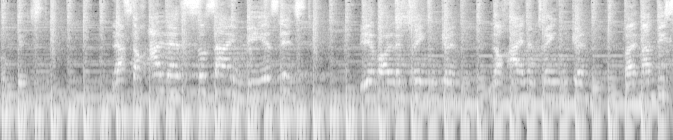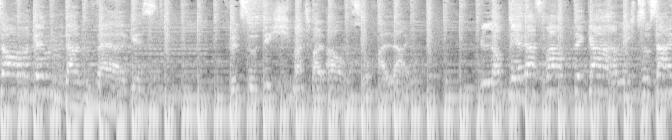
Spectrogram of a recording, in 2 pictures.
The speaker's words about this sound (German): Wir haben Festzeltlieder für Sie zusammengestellt. Perfekt, wenn Sie Lust auf richtig gute Laune haben.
